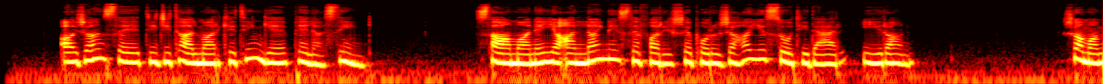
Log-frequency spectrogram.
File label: narrator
